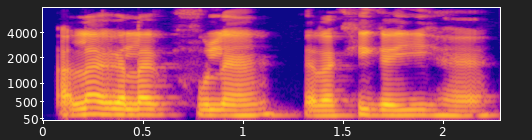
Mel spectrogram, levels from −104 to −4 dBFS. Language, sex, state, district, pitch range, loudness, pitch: Hindi, male, Bihar, Supaul, 140-155 Hz, -17 LUFS, 145 Hz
